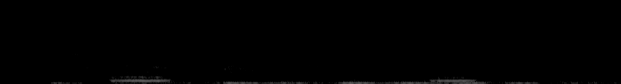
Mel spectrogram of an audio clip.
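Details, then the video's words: Snoring from a sleeping cat, two low buzzing snores each under a second, separated by deeper breathy rumbling inhalations. "Snoring Cat"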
